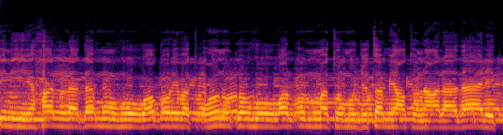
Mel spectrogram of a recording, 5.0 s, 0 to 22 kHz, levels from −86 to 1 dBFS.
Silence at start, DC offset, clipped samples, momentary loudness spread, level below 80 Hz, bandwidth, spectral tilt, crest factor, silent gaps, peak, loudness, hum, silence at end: 0 s; under 0.1%; under 0.1%; 1 LU; -68 dBFS; 8.2 kHz; -6.5 dB/octave; 14 dB; none; 0 dBFS; -14 LUFS; none; 0 s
